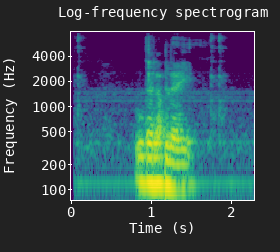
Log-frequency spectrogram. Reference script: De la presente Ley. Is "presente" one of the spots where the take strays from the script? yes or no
yes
